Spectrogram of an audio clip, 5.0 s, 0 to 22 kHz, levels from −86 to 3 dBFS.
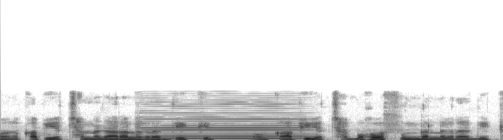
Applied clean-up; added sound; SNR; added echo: none; Bowed string instrument; 13 dB; none.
